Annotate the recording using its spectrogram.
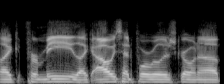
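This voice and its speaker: A man with an Appalachian accent speaks at a medium pitch. The background is quiet. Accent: Appalachian Southern US. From US South, Appalachian Kentucky. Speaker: hunting app entrepreneur. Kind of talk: casual interview.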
